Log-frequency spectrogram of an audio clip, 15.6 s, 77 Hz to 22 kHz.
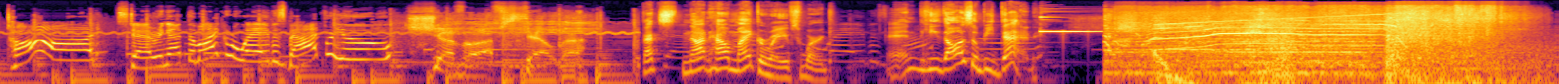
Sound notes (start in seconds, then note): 11.4 screaming; 14.3 crash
